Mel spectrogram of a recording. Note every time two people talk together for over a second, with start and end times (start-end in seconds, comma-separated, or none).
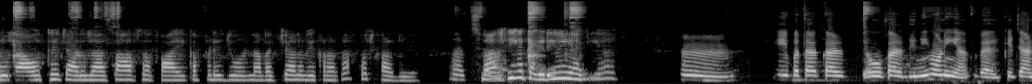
none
